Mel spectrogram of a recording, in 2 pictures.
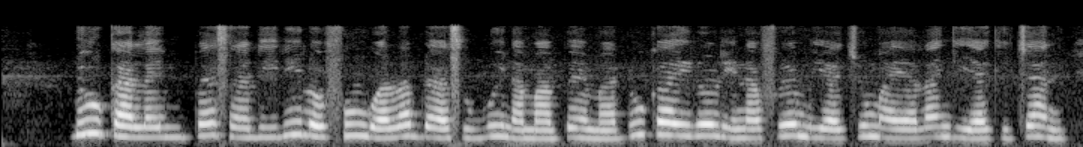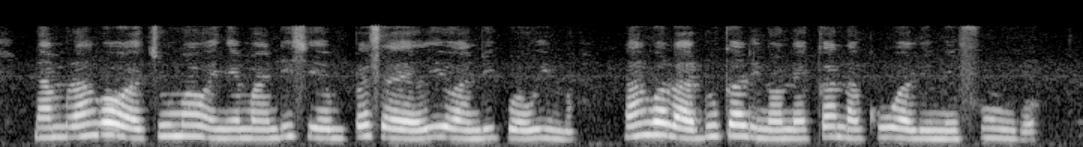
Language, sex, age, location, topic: Swahili, female, 18-24, Kisii, finance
